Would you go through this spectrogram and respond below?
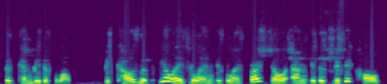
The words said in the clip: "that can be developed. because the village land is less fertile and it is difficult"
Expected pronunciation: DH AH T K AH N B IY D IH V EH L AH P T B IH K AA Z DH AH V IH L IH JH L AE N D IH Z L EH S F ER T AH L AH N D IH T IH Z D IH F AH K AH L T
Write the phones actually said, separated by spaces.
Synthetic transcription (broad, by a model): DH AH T K AH N B IY D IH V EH L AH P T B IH K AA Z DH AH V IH L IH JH L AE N IH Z L EH S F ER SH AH L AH N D IH T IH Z D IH F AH K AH L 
